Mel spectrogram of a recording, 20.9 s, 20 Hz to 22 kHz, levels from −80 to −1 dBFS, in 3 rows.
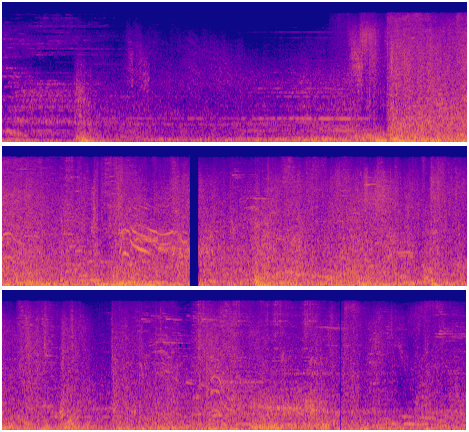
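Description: Bluetooth stall at 9.79 s: the sound drops to silence for 138 ms, likely because delayed wireless packets left the playback buffer empty until they arrived.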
